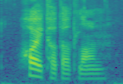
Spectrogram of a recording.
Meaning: 1. inflexible, unbending 2. adamant
- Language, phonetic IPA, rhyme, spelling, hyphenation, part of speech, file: Hungarian, [ˈhɒjthɒtɒtlɒn], -ɒn, hajthatatlan, hajt‧ha‧tat‧lan, adjective, Hu-hajthatatlan.ogg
